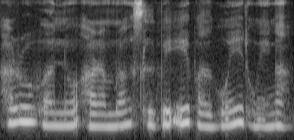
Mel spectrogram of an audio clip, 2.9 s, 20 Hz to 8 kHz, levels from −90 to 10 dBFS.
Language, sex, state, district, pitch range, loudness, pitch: Garo, female, Meghalaya, West Garo Hills, 235-280 Hz, -19 LUFS, 250 Hz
